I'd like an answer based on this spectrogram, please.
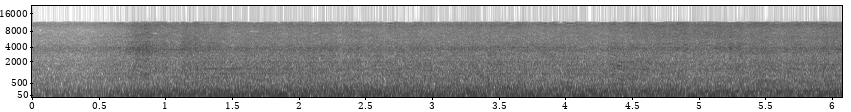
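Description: Loud, steady low drone of a ship's machinery in the steering gear room, the main engine running in the background, with a faint steady whine over the rumble.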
